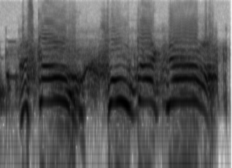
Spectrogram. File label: fallback, radio; codmod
